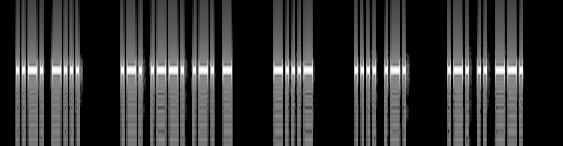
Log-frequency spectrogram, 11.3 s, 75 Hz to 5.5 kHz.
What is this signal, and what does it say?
Morse code, heard as a keyed tone, about 20 wpm, 700 Hz. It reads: FB RPRT <BT> HR RIG
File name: UK MASTER QSOs TRAINING / 20WPM / UK MASTER QSOs 0060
